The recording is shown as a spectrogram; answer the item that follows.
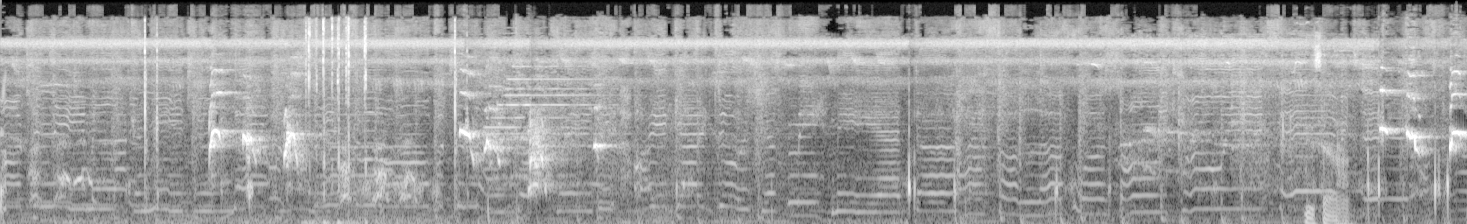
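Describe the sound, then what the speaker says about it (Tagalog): Several unruly dogs yip, whimper and bark in short scattered bursts, some close and some farther off, over outdoor background noise with a brief spoken word. "may sumingit na mga asong magugulo."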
